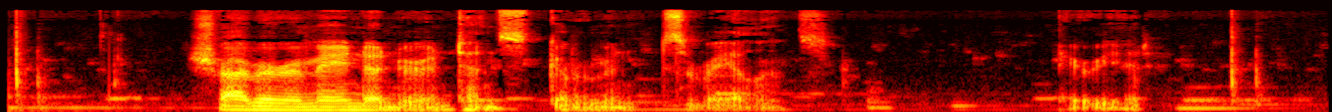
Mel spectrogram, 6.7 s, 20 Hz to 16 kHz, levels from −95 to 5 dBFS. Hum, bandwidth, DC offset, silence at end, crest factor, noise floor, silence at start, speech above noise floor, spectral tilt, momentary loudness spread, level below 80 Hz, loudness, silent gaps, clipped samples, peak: none; 11.5 kHz; under 0.1%; 0.35 s; 20 dB; -46 dBFS; 0.05 s; 25 dB; -4 dB/octave; 22 LU; -50 dBFS; -20 LUFS; none; under 0.1%; -2 dBFS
